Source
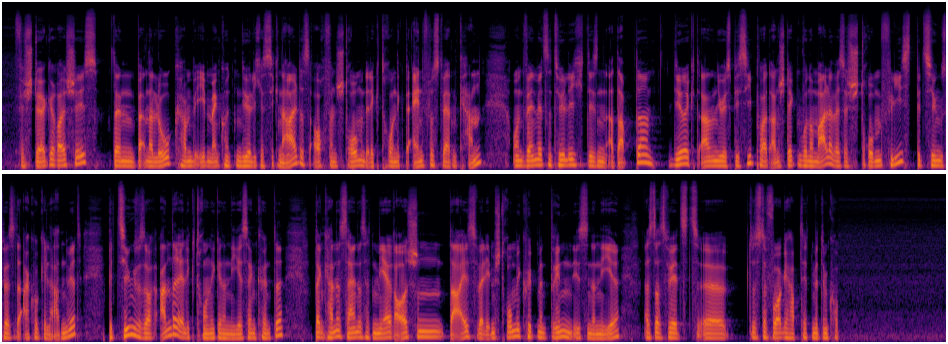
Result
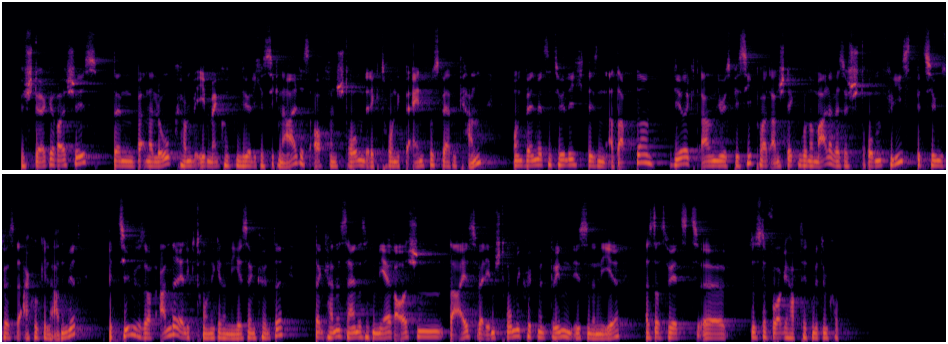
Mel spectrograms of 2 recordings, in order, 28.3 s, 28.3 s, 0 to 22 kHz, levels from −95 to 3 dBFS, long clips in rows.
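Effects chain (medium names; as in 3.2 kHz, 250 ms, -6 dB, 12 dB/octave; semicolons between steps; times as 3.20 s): expander on every frequency bin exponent 2; recorder AGC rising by 12 dB/s; gate -52 dBFS, range -25 dB; low-pass 6.2 kHz 24 dB/octave; peaking EQ 310 Hz +10 dB 0.57 oct; compression, threshold -33 dBFS, peak gain reduction 17 dB; Butterworth band-stop 1.3 kHz, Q 3.1; on a send: reverberation RT60 1.0 s, pre-delay 8 ms, DRR 21.5 dB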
